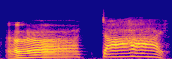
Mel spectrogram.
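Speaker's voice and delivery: high, strained snarl; hammed-up furious Jedi; angry strike cry. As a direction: spit it out mid-swing in rage.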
